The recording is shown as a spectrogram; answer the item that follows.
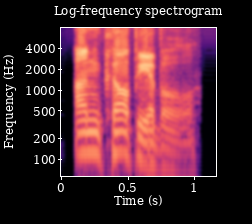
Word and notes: Uncopiable: British English

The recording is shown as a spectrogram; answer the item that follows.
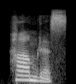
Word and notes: harmless: Indian

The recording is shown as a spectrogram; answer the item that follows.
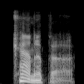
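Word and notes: canapé: British English

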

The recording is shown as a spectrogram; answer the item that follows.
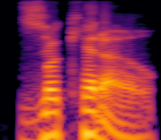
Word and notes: zucchetto: American English

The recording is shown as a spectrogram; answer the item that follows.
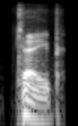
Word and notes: tape: British English

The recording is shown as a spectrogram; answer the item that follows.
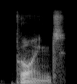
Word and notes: point: British English

